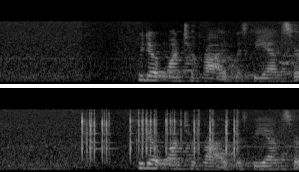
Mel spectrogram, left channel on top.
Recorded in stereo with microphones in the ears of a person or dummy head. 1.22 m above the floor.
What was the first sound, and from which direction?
A woman speaking, 5° left (ahead or behind).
